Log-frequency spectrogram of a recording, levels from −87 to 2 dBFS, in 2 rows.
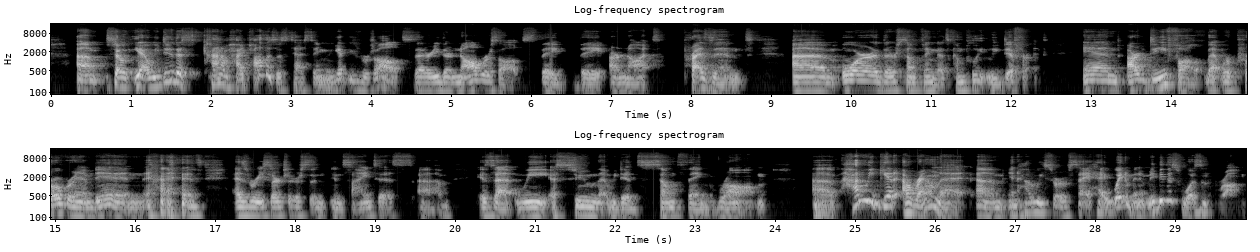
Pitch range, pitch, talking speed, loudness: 110-170 Hz, 115 Hz, 155 wpm, -25 LUFS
